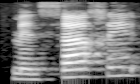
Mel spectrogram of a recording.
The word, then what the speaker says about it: mensaje: Mensaje, là c'était l'avant-dernière puisqu'on a un E qui est une voyelle.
